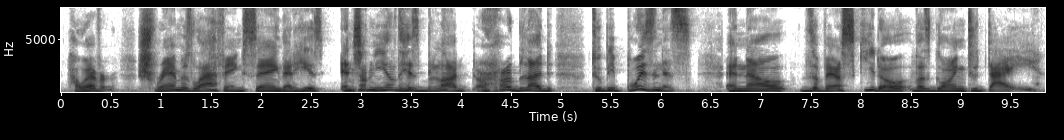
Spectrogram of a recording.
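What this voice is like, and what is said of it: Put-on Austrian accent. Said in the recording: “Sounds like Schwarzenegger. ... That's more of an Austrian accent.”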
